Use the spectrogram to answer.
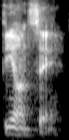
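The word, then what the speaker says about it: fiancé: So I have a fiance. Fiance. How do you pronounce it, Jane?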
